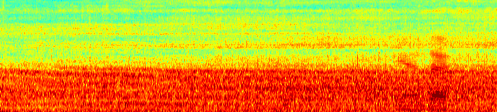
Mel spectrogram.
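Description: Propane burner firing a small fiber-lined kiln: a steady, even rushing noise of gas and flame.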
